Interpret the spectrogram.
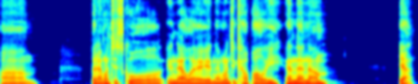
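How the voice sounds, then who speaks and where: A man from Taiwan with a lowish, gravelly voice, speaking softly and casually with plenty of pauses and fillers. The sound is dry and close, with no room around it. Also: no echo. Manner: soft-spoken, relaxed, many fillers. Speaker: podcast guest, parts company founder. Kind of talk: casual interview chat.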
